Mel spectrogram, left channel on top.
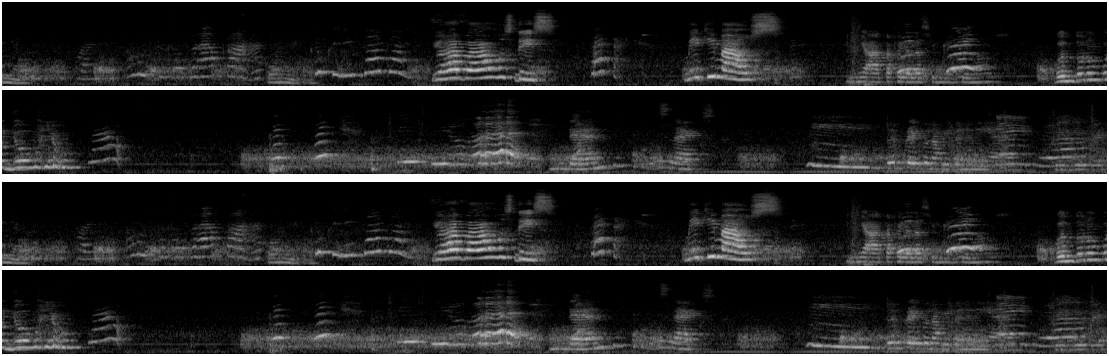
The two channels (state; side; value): normal; both; correlation 0.62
